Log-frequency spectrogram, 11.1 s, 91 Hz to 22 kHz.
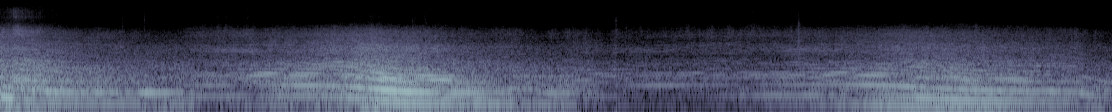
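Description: Racing truck engines in a sim racing game rise and fall in pitch as the trucks work through turns 1 and 2, a steady droning whine swelling and easing, fairly faint and without talk.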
